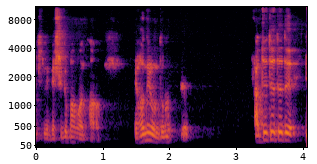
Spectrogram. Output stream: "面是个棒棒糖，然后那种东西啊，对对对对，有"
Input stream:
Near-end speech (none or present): none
